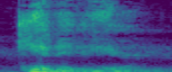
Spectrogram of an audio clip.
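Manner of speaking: low, ominous mother's summons; mother catching a son sneaking in at four; stern mother. Retold or imitated. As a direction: growl it low from the dark. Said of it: "and then you hear".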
